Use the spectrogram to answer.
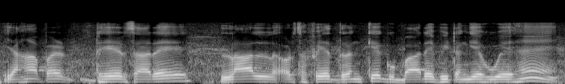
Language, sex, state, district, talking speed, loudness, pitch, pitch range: Hindi, male, Mizoram, Aizawl, 150 wpm, -15 LUFS, 125 Hz, 115-130 Hz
